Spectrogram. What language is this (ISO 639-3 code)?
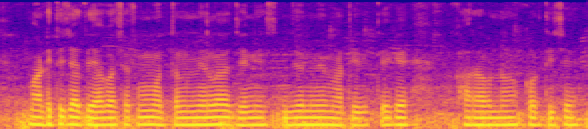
ben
